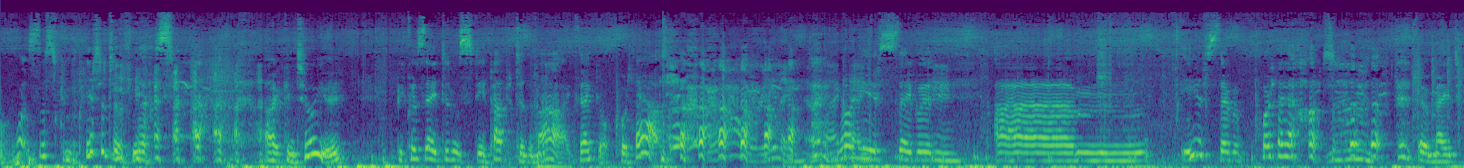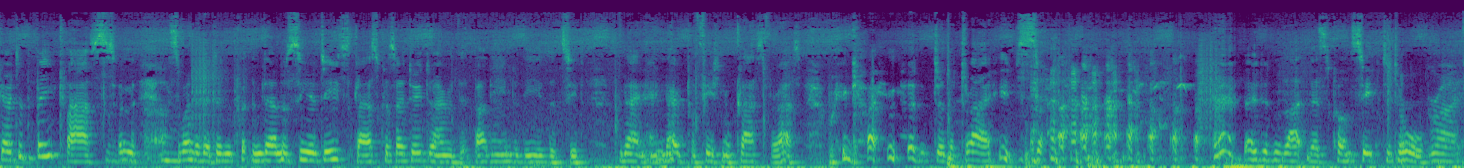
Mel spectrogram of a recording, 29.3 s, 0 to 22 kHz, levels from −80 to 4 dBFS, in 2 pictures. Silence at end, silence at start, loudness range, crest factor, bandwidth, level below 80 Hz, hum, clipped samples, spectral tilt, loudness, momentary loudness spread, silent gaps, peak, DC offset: 0 s; 0 s; 3 LU; 12 dB; 16.5 kHz; -22 dBFS; none; under 0.1%; -4.5 dB/octave; -17 LUFS; 6 LU; none; -4 dBFS; under 0.1%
